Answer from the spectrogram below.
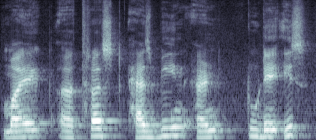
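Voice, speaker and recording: A young man from Jammu and Kashmir answering interview questions politely and deferentially, pausing often to gather his words. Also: sits high, steady tone. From Jammu and Kashmir, India. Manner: polite, deferential, hesitant with many pauses. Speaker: interview candidate.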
